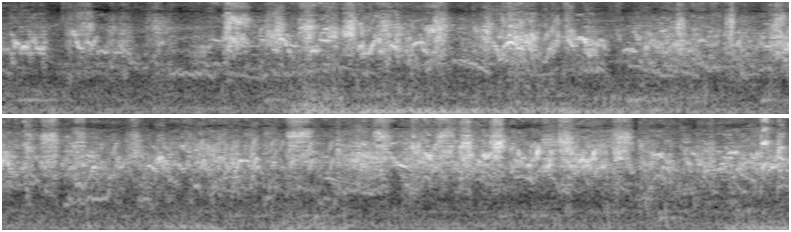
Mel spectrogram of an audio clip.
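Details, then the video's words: Budgerigars in an aviary colony, Australian parakeets, giving dense overlapping chatter: busy warbling and chirping notes packed together without pause, with a few harsher squawks mixed in. "Beautiful budgies singing sound | budgies chirping sound"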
